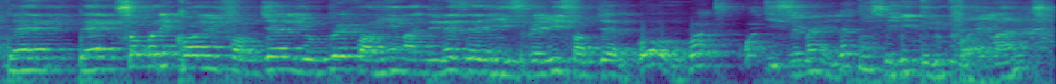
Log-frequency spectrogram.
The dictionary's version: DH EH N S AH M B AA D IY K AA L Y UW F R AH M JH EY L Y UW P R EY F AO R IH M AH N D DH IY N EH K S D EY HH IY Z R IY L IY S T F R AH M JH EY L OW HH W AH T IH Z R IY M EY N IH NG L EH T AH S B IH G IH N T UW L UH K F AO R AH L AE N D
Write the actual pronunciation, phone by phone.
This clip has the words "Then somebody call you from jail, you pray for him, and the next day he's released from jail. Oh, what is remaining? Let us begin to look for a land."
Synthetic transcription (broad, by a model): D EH N S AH M B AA D IY K AA L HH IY F R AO M JH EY L Y UW P R EY F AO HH IH M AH N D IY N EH S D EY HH IY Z R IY L IY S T F R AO M JH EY L OW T W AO T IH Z R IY M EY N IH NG L EH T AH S B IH G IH N T UW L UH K F AO R AH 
